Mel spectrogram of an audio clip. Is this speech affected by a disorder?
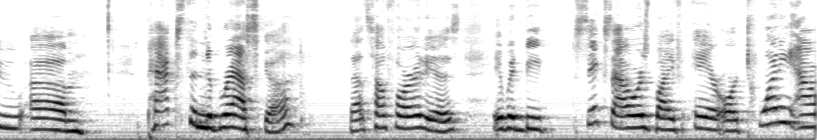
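No.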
